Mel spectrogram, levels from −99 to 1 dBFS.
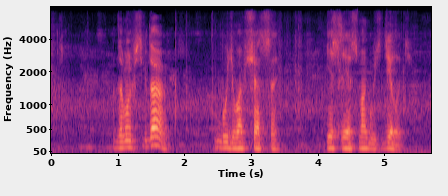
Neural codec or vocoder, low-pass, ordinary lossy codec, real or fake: none; 7.2 kHz; AAC, 32 kbps; real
